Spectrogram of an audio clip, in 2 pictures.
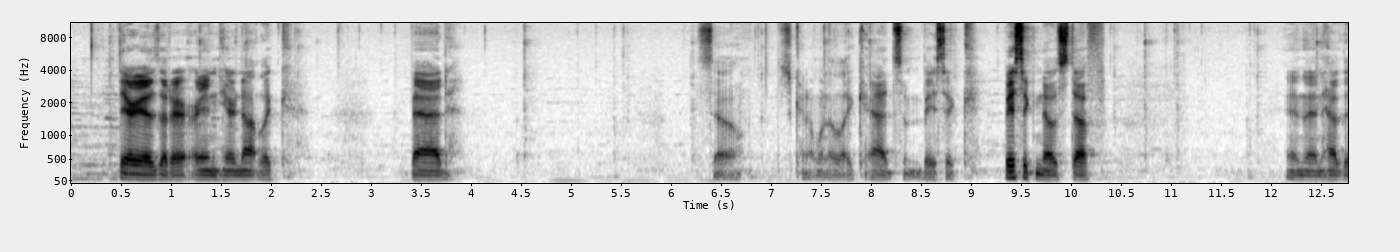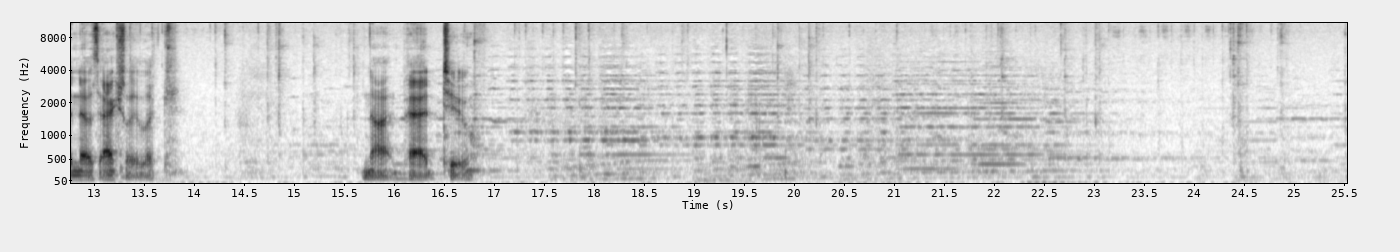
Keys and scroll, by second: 0.3-3.1 typing, 4.5-8.4 typing, 10.3 s, 10.7 5, 11.8 s, 12.4 5, 12.9 s, 14.6-16.8 typing, 18.8 s, 19.7 s, 20.1 1, 22.9 1.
